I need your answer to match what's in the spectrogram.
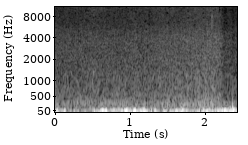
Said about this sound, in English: And as still as that water is, we've got roaring water behind us.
